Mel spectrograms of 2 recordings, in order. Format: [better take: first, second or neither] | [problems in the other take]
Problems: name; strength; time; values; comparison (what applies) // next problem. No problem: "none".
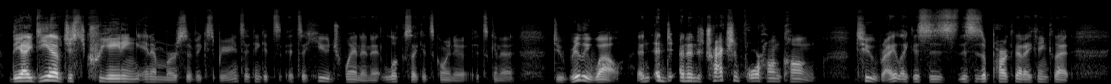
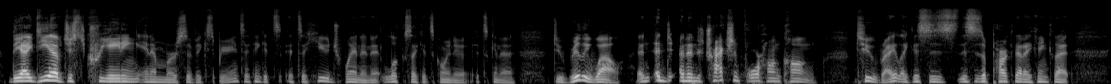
second | thin; somewhat; fading below 300 Hz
